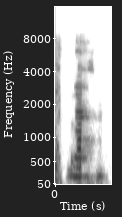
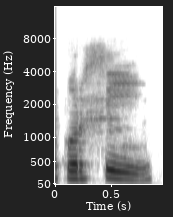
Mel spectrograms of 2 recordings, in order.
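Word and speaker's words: كرسيّ: Ada ya-nya, kursiyun, bukan kursi. Kursi itu bahasa Indonesia, Iya iya. ya. Naam. Ya. Makanya ada ayatul kursiyi, kursiyi. Alal kursiyi. Kan Oh, dia berarti bukan alal kursi gitu ya. Bukan panjang bukan, alal kursi. bukan alal kursiyi. Nah, ada ya-nya bertasydid, ya.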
